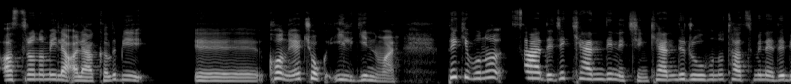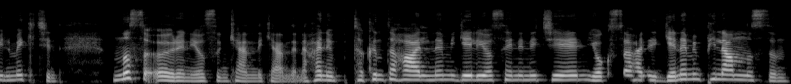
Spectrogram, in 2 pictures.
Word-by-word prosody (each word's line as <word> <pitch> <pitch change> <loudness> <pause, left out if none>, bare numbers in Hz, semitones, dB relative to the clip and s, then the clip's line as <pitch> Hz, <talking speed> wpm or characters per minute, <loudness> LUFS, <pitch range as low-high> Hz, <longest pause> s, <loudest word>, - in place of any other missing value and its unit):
astronomiyle 225 0 +2
alakalı 180 +4 0
bir, 200 -5 -4 0.4
eee, 165 -3 -3
konuya 260 -3 +2
çok 260 -2 0
ilgin 200 -5 -3
var. 145 - -2 0.5
Peki, 335 -2 +2
bunu 295 +3 -1
sadece 280 -3 +3
kendin 245 -3 +1
için, 185 -4 -6
kendi 215 +3 0
ruhunu 220 0 -2
tatmin 215 -1 -3
edebilmek 205 +1 -2
için 155 -7 -10 0.6
nasıl 280 +6 +2
öğreniyorsun 160 -3 -1
kendi 150 -2 -5
kendine? 135 -3 -5
Hani, 195 +1 0
takıntı 220 +2 -2
hâline 210 -1 +4
mi 215 -1 -5
geliyor 210 0 +4
senin 205 0 -4
için 210 0 +1
yoksa, 185 +2 -1
hani, 195 -4 -2
gene 190 +6 +3
mi 235 -2 -5
planlısın? 205 -9 +1
210 Hz, 130 wpm, -24 LUFS, 185-225 Hz, 0.6 s, hâline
